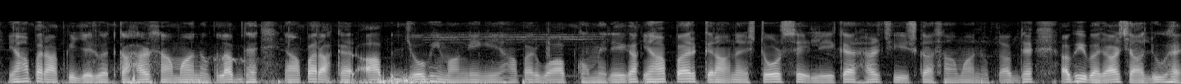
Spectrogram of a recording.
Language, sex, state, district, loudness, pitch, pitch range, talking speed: Hindi, male, Rajasthan, Nagaur, -19 LUFS, 110 Hz, 105-115 Hz, 190 wpm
